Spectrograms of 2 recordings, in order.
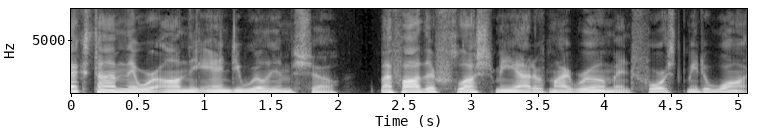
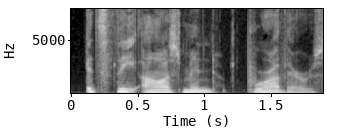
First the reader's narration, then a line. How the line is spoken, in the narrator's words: I said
